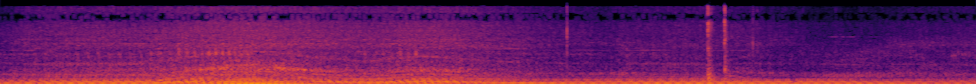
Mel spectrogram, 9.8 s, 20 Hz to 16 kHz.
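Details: Subaru EJ205 boxer with a loud steady knock about three per second over a rough low rumble; owner asks whether piston slap or damaged crankshaft bearings, cause unknown.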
